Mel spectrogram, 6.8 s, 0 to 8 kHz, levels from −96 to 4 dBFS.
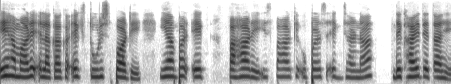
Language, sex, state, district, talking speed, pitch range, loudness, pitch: Hindi, female, Jharkhand, Sahebganj, 205 wpm, 255-280 Hz, -19 LUFS, 270 Hz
